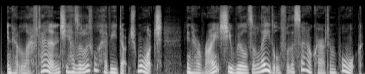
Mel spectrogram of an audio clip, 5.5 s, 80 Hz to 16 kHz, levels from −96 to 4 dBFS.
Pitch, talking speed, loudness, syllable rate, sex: 185 Hz, 250 wpm, -18 LUFS, 5.5 syllables/s, female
